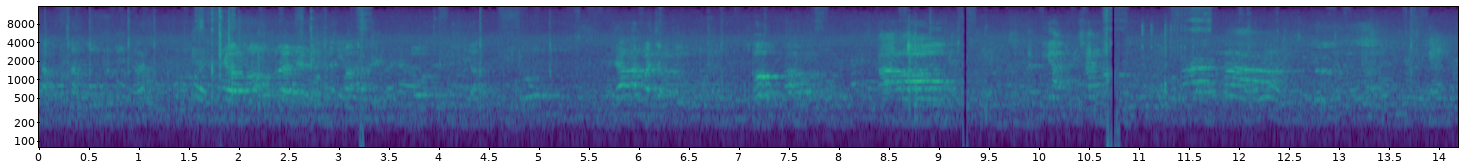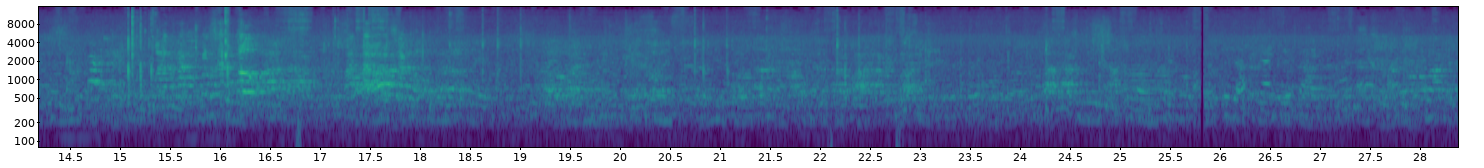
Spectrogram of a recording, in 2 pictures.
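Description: An audience in a hall murmurs and laughs.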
